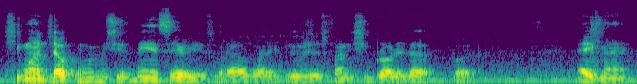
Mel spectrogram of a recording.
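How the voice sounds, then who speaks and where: A man's voice: low voice, little pitch movement, normal speed, creaky, noisy background. A man talking casually as a guest, laid-back and rambling with lots of fillers. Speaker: podcast guest. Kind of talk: casual storytelling.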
